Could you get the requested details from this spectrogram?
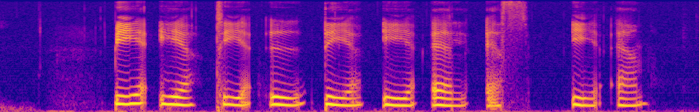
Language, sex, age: Swedish, female, 33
